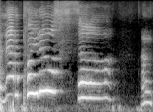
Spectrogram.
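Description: A child's high voice singing a short sing-song phrase that ends on a held note, then stops just before two seconds.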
